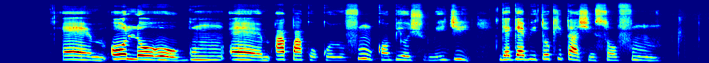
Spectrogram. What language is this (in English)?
Yoruba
